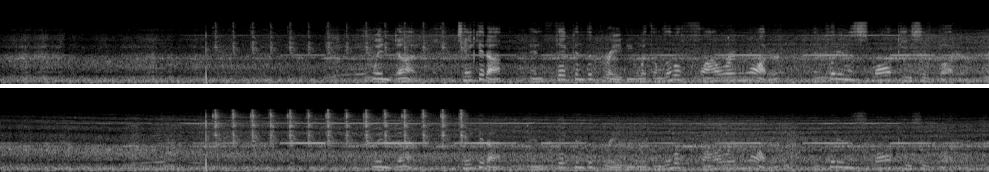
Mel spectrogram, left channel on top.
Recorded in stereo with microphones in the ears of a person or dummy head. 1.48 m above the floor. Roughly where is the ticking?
Right.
